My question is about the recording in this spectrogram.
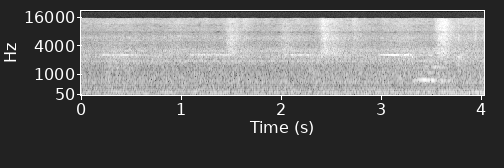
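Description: Steady low mechanical hum, with three short high-pitched beeps spread through it and a lower short tone and a faint click near the end.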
